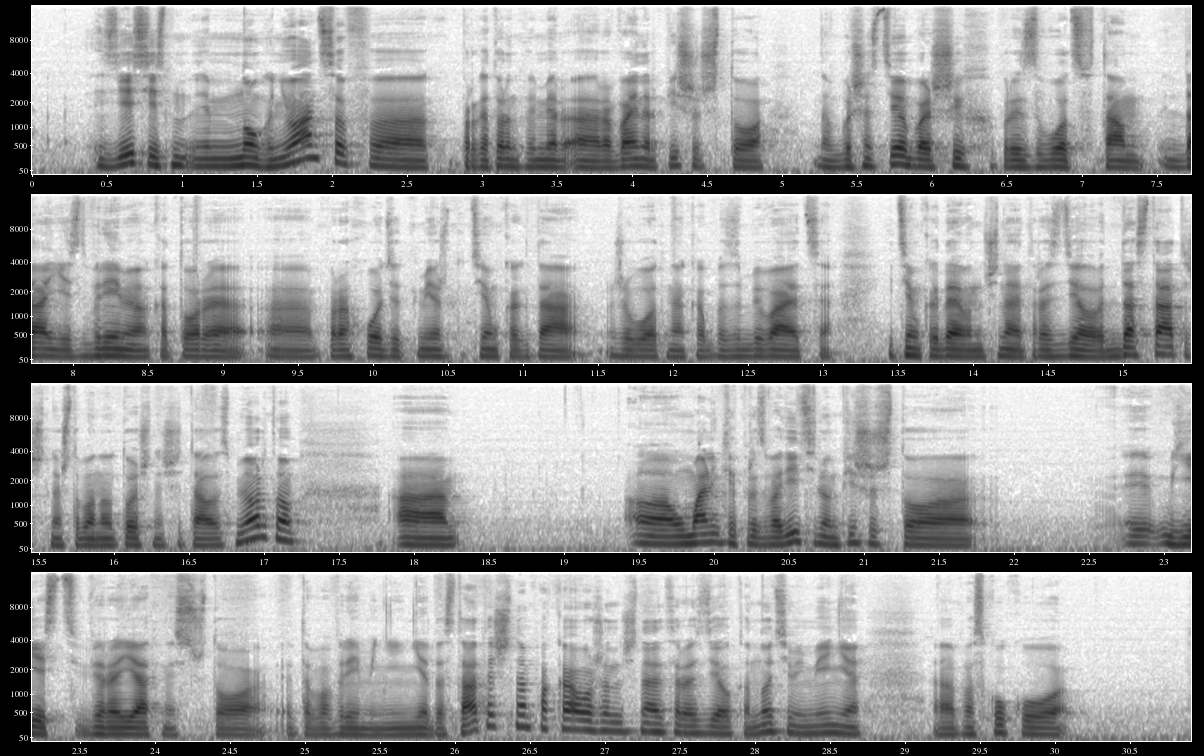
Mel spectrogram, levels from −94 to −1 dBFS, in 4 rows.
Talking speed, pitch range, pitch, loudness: 120 wpm, 100-120 Hz, 110 Hz, -24 LUFS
